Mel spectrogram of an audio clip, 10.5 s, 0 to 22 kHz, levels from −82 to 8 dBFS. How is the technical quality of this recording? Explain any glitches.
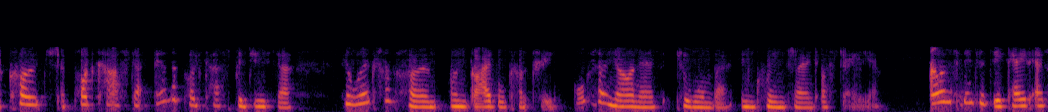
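Quality is poor throughout. Tandem speech coding affects the whole clip. It sounds like three mobile speech codecs in a row, each re-coding the previous one's damage. Speech is rough, warbly and muffled, with nothing above 3.8 kHz.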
